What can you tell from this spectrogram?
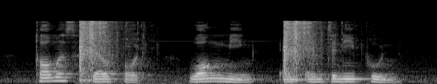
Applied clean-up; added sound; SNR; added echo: none; Shatter / Crushing; 2 dB; none.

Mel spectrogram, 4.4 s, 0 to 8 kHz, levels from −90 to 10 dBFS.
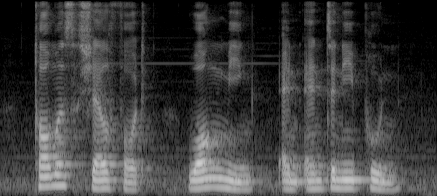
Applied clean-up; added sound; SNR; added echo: none; none; none; none.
